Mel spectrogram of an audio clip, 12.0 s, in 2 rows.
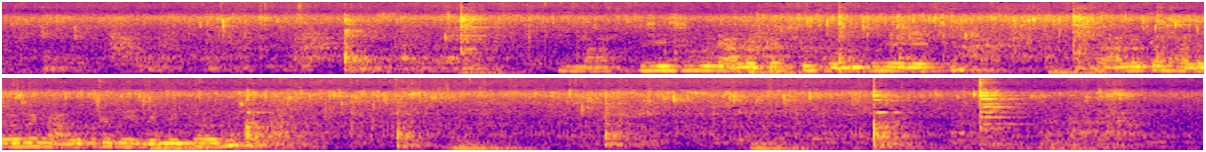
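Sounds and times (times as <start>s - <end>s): potato wedges sizzling in oil: 0.0s - 12.0s
spatula scraping and knocking pan: 0.0s - 12.0s.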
